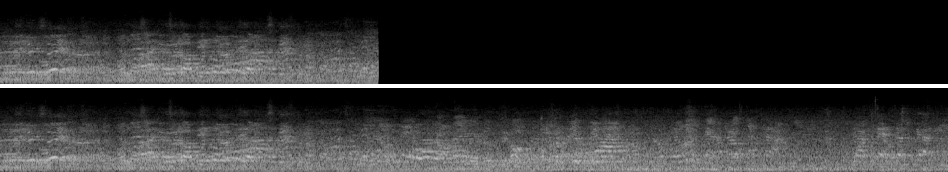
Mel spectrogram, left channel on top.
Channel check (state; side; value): drops out; left; at 3.8 s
